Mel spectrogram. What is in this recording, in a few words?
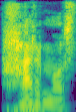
"harmos", Ancient Greek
